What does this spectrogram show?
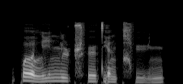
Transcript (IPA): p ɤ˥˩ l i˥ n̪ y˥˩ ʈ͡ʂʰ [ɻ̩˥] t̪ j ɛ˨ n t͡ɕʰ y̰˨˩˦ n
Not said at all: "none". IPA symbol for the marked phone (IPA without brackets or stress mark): ɻ̩˥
